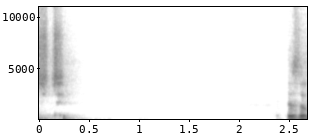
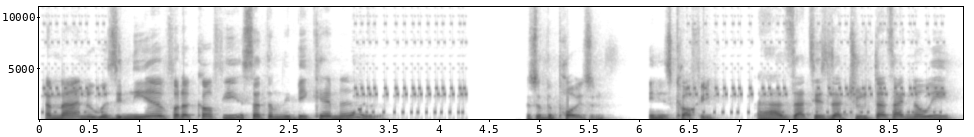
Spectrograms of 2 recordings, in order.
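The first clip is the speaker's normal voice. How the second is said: lightly put-on French accent, café owner voice; 2 semitones higher than usual. Café owner telling the lawyer what happened, light French accent. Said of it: "I hate doing the accent".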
